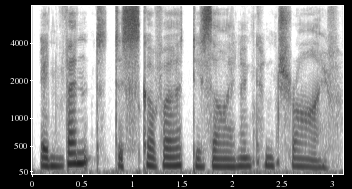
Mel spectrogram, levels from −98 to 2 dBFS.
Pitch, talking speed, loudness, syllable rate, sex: 145 Hz, 95 wpm, -22 LUFS, 3.9 syllables/s, male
